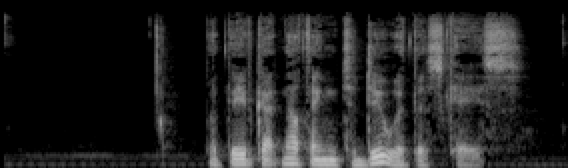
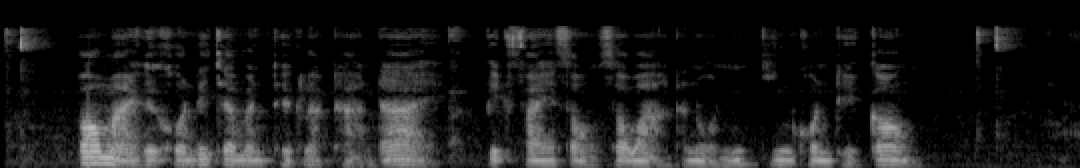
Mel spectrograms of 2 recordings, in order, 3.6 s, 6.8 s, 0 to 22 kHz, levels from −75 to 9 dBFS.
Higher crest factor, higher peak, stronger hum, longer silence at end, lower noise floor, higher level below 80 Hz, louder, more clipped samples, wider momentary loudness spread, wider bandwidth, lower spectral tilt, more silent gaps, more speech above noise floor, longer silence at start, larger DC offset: about the same, 20 dB vs 24 dB; about the same, -2 dBFS vs -2 dBFS; neither; about the same, 0.3 s vs 0.4 s; first, -57 dBFS vs -47 dBFS; about the same, -50 dBFS vs -52 dBFS; first, -18 LUFS vs -26 LUFS; neither; first, 15 LU vs 12 LU; first, 16 kHz vs 11.5 kHz; about the same, -4 dB/octave vs -4.5 dB/octave; neither; first, 39 dB vs 21 dB; first, 1 s vs 0.05 s; neither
